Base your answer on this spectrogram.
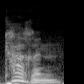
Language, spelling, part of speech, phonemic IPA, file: German, Karren, noun, /ˈkarən/, De-Karren.ogg
- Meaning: 1. alternative form of Karre 2. plural of Karre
